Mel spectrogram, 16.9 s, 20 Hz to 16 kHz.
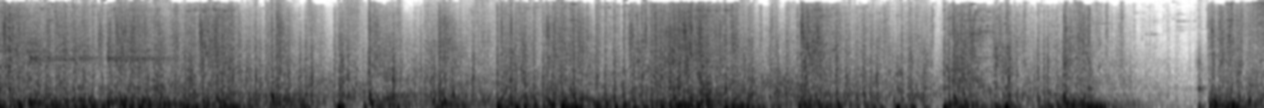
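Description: Gunfire in the video game Fortnite during a Season 4 match, dense sustained bursts and rapid volleys that stay loud and close for the whole stretch, with a short lull near the end and no talk.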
